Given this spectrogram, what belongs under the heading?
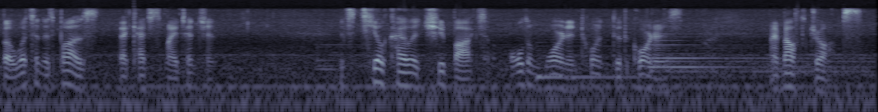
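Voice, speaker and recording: A man's voice: on the low side, pushed and bright. A man live-streaming a visual novel, reading it aloud and chatting casually with viewers. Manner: chatty, greets viewers by name. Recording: dull lo-fi microphone, faint noise.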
